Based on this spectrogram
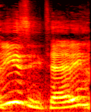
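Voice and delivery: loud laughing plea. Pretend. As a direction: call it out while laughing. Calming teddy, laughing loudly.

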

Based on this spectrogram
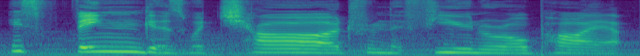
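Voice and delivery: slow, dramatic horror storytelling; Tranio spinning a ghost tale. Acted. Tranio describes a terrible apparition to his master, slow and dramatic. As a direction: draw out each dreadful detail.

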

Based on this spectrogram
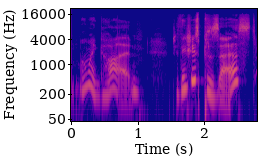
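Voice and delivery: hushed, slow mock-scandalised gasp; mock dramatic gasp. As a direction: play it as breathless gossip. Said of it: "I wouldn't be like".

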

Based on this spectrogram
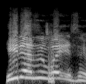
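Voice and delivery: ordinary delivery

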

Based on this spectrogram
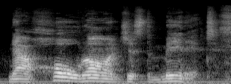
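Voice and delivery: slow Southern drawl; a Southern tailor drawling slowly. Acted. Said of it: "in a deep southern drawl goes".

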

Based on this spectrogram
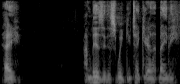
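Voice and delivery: low, hushed aside; furtive hand-off. Acted. Member quietly handing the baby to someone else, hushed. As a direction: pass the job on under your breath.

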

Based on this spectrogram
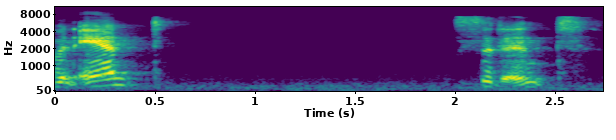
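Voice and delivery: "antecedent" broken up slowly, piece by piece. Real, not acted. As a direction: sound out "antecedent" carefully, with a pause inside. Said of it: "I had to say it slow".

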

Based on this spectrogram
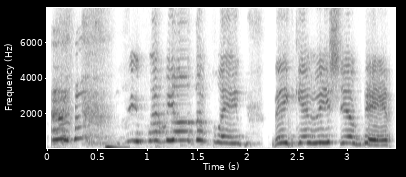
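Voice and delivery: high laughing talk. Real, not acted. Telling the friends, laughing high.

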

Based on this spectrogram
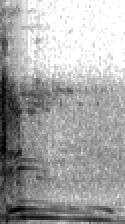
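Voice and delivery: high, drawn-out whoop of the team name; fan cheer. Pretend. Co-host cuts in on the team name, high fan cheer. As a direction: holler it like a fan in the stands.

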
